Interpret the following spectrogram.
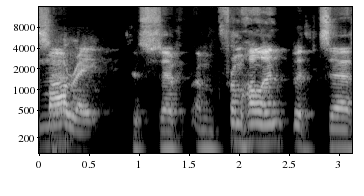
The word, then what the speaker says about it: Mare: of saying what what the surname how you pronounce it properly absolutely it's mari it's mari i'm from holland but uh somewhere a long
